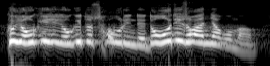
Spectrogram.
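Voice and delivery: put-on high, loud angry old man shouting; loud, high mock shout of an angry guard; retold angry yelling. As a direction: yell it like an offended guard. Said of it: "막 소리를 막 지르시는 거예요".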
